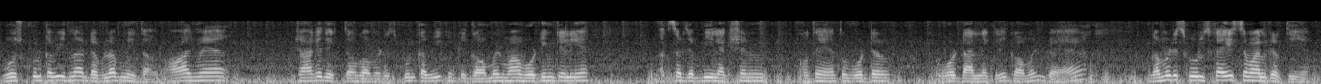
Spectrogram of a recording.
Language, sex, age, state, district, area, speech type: Urdu, male, 18-30, Delhi, Central Delhi, urban, spontaneous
